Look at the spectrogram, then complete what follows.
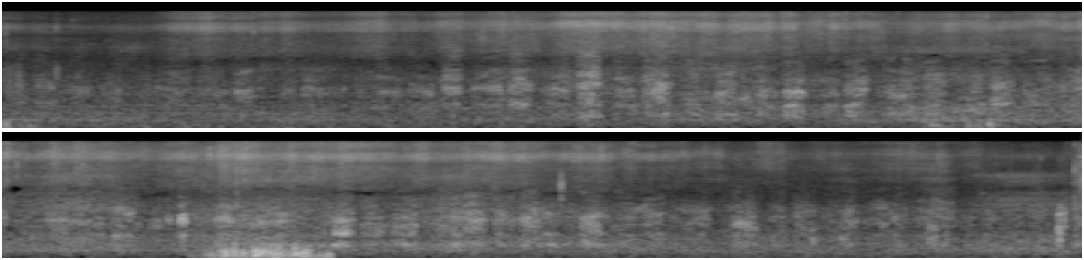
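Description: Several German Shepherd dogs panting as they run through long grass, with the grass rustling around them. A low thump comes about six and a half seconds in.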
